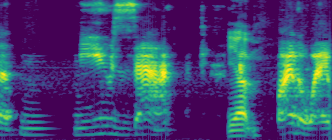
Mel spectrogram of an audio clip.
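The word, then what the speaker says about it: Muzak: It's pronounced music. Who cares? Because we're going to pronounce it music, because I think of Sound of Music, and I think of the musical Sound of Music, and no way.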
